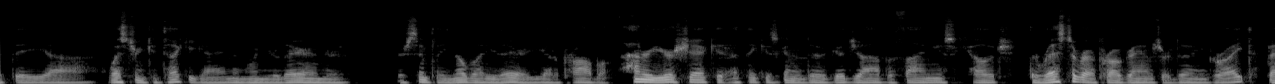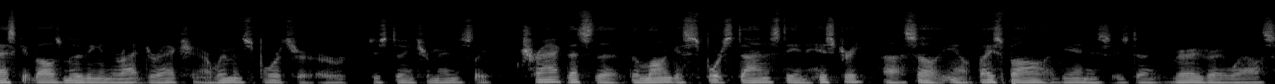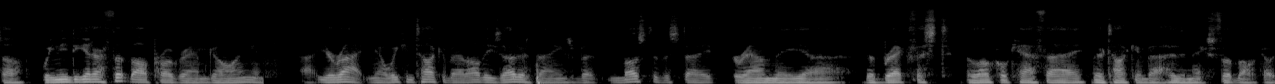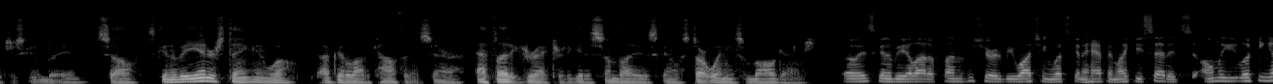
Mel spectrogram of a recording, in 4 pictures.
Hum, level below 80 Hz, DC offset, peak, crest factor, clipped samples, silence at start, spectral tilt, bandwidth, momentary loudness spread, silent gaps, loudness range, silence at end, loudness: none; -48 dBFS; under 0.1%; -14 dBFS; 20 dB; under 0.1%; 0 s; -6.5 dB/octave; 13.5 kHz; 11 LU; 3.66-3.97 s, 12.62-12.67 s, 16.33-16.44 s, 17.86-17.90 s, 28.35-28.46 s, 32.70-32.80 s, 42.92-43.00 s, 46.58-46.63 s; 5 LU; 0 s; -34 LUFS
